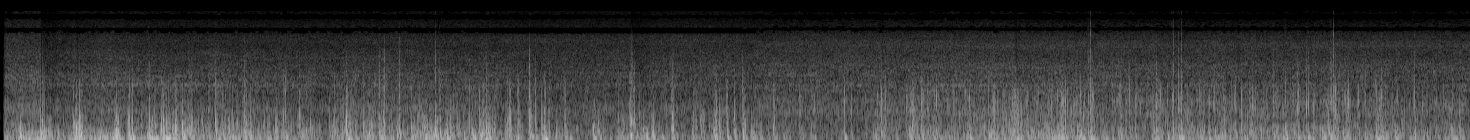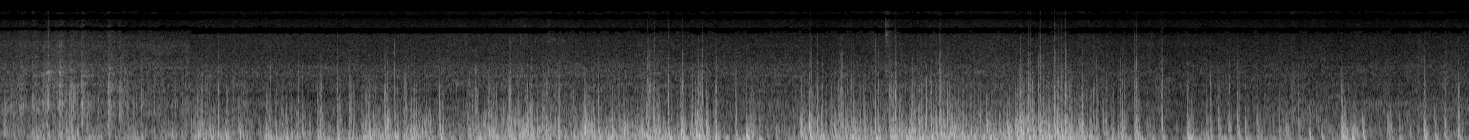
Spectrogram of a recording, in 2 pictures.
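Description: Passenger train running at speed, heard from an open coach doorway: wheels rumbling and clattering on the rails, with wind buffeting the microphone.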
